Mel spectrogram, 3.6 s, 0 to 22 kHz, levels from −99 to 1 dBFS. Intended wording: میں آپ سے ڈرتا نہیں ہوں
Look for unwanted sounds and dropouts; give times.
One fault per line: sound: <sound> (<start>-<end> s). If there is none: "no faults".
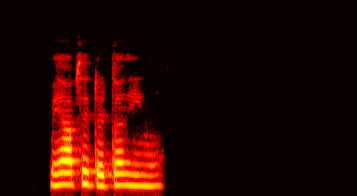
no faults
